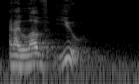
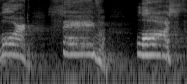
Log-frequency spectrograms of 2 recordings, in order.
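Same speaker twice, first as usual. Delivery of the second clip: desperate high shout; frantic scream; 11 semitones higher, much slower than usual. Retold or imitated. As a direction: scream to be heard over the storm. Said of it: "So John's shaking the Lord".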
